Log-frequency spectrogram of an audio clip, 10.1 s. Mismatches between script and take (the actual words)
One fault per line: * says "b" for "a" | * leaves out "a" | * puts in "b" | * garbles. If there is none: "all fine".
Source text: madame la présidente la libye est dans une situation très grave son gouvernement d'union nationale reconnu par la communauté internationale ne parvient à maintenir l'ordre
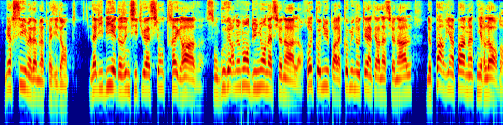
* puts in "pas"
